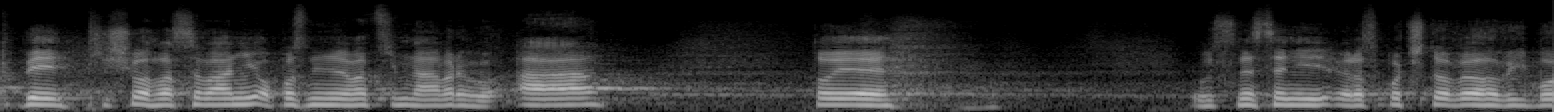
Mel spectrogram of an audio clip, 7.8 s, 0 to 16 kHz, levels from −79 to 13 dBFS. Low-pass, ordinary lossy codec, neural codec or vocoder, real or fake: 14.4 kHz; AAC, 64 kbps; autoencoder, 48 kHz, 32 numbers a frame, DAC-VAE, trained on Japanese speech; fake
